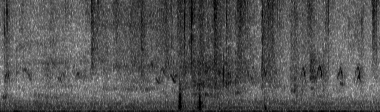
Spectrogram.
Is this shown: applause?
no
